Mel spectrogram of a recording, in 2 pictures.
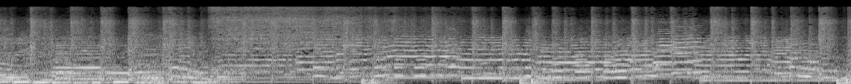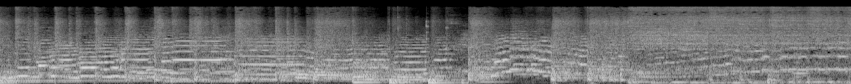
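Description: Jazz combo playing at a fast tempo. A horn takes a solo of quick running lines that climb and fall, over a drum kit played close up with cymbal and drum strokes and a moving double-bass line.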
